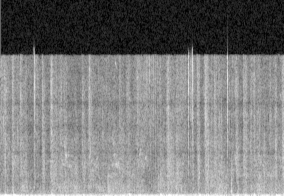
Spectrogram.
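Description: Thoroughbred mare's hooves thudding on arena sand at the canter: dull, irregular hoofbeats over a steady low rumble.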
